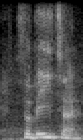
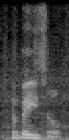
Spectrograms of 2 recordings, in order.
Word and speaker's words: Phobetor: If you remember the B syllable, the rest kind of just fits.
